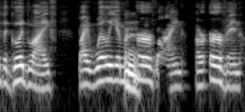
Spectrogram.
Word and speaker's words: Irvine: a guide to the good life by William Irvine or Irvin. I R V I ne he pronounces it Irvin.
